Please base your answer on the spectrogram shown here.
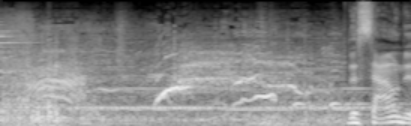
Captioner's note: screams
